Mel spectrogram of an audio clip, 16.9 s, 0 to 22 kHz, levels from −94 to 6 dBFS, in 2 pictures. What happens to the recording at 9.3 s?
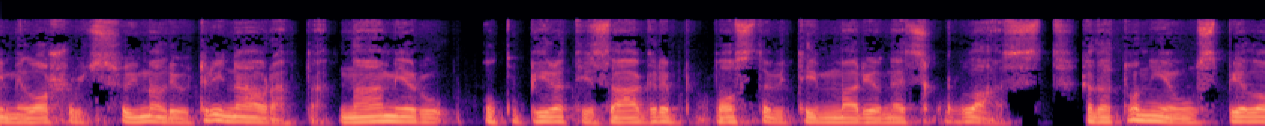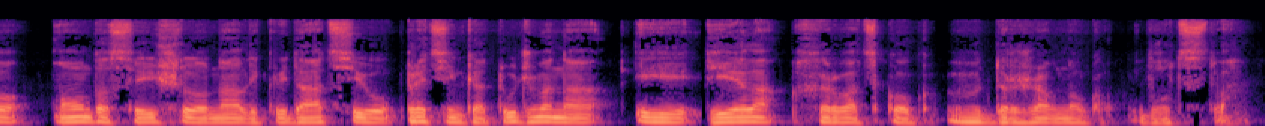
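Nothing goes wrong at 9.3 s: the audio carries on intact through that moment, with only the steady coding character and the top end limited to about 12 kHz that the Opus call path gives it throughout.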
